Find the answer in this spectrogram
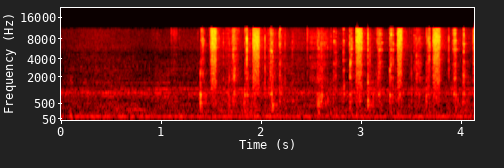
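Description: Hand-pump spray bottle misting water onto tissue paper stretched over a frame, in a quick, irregular run of short, crisp spritzes starting about a second and a half in. The wetting pre-shrinks the tissue so that it dries taut and wrinkle-free.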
